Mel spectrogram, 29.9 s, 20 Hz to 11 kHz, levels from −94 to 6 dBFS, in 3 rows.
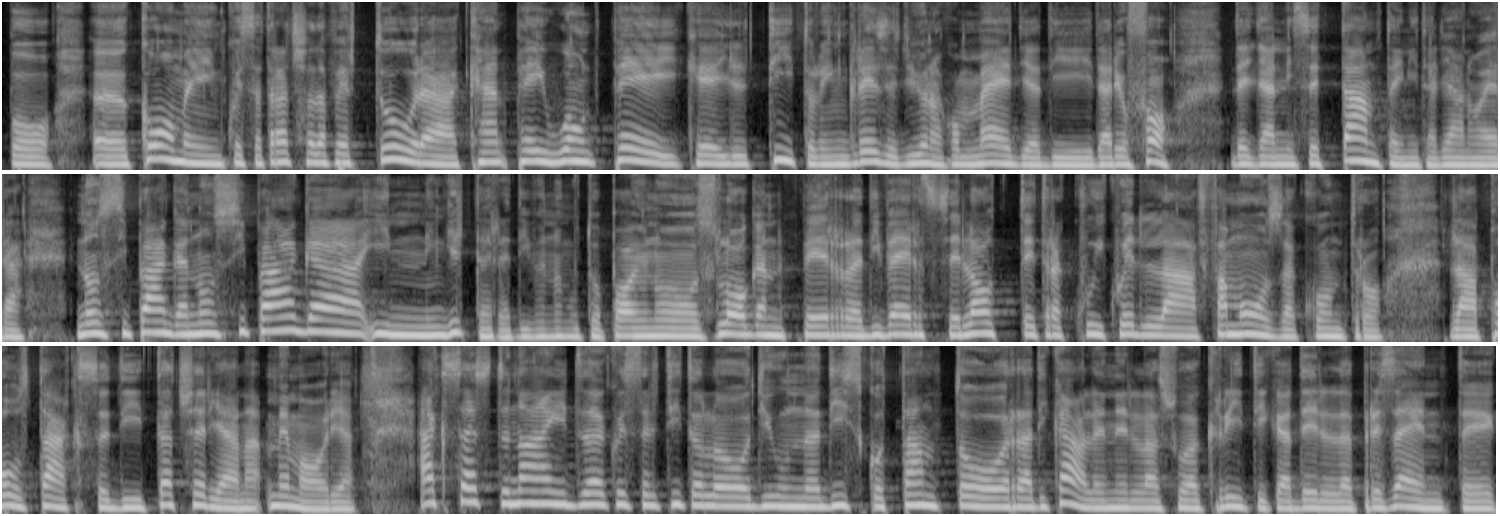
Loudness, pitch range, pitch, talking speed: -21 LUFS, 150-200 Hz, 170 Hz, 140 wpm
